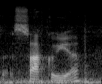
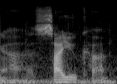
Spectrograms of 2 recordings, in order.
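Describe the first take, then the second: First: The second syllable begins with a K sound. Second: The second syllable begins with a Y sound. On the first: The speaker calls it right. "It's Sakuya" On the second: The speaker calls it wrong. "I was saying the character's name incorrectly. I was saying Sayuka, and kind of switching up the K and Y"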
